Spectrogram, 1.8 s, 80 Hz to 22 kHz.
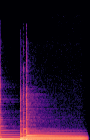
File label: Messenger Strings; GPSMAP H1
